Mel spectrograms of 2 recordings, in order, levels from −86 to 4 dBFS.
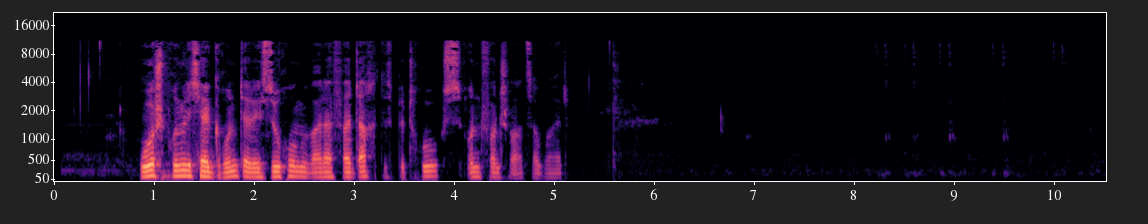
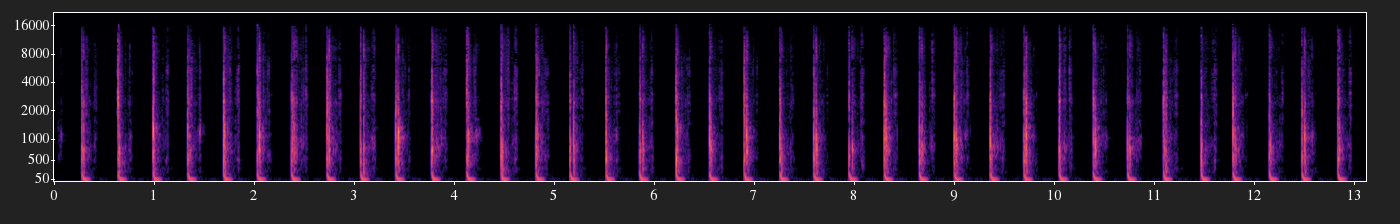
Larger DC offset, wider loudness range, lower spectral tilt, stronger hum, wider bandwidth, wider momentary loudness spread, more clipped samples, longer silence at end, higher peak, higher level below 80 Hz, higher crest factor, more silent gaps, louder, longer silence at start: neither; first, 17 LU vs 2 LU; first, -5.5 dB/octave vs -3 dB/octave; neither; second, 11.5 kHz vs 16.5 kHz; first, 20 LU vs 8 LU; neither; first, 5.45 s vs 0.15 s; about the same, -2 dBFS vs -2 dBFS; second, -58 dBFS vs -42 dBFS; second, 24 dB vs 30 dB; neither; first, -21 LUFS vs -32 LUFS; first, 0.9 s vs 0.3 s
